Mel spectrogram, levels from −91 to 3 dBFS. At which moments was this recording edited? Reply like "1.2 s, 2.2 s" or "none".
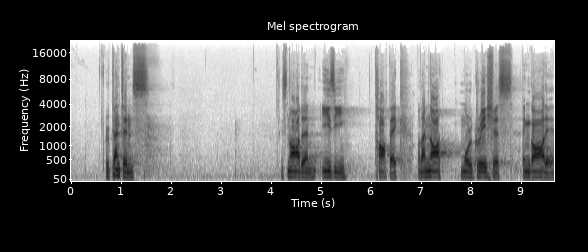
6.8 s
